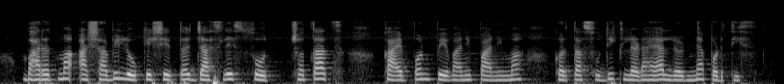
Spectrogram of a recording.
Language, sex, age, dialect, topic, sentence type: Marathi, female, 25-30, Northern Konkan, agriculture, statement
